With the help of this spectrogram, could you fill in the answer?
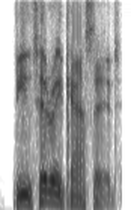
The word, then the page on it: butyric acid: British English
